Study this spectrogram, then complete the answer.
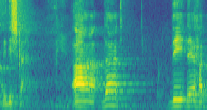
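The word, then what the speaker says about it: Lidice: c uh I mentioned it in Prague called liis and somebody you know corrected me said it's pronounced lishka uh that they there had been um an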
